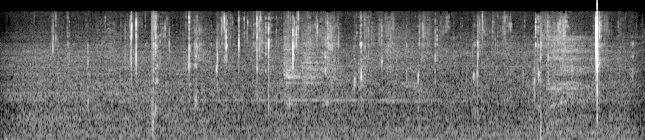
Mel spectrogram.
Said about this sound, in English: That chewing is obviously going to combine saliva into the bread. Saliva is body temperature, so it's warmer than room temperature. So as you're warming the bread, it's going to become more flavorful.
